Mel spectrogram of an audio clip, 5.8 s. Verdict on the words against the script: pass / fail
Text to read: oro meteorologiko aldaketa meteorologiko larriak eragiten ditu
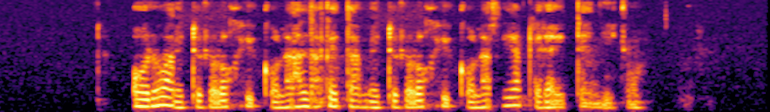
pass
